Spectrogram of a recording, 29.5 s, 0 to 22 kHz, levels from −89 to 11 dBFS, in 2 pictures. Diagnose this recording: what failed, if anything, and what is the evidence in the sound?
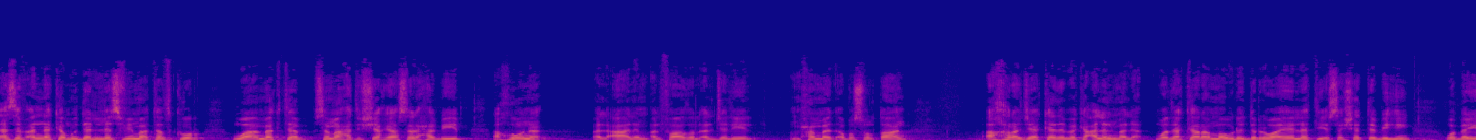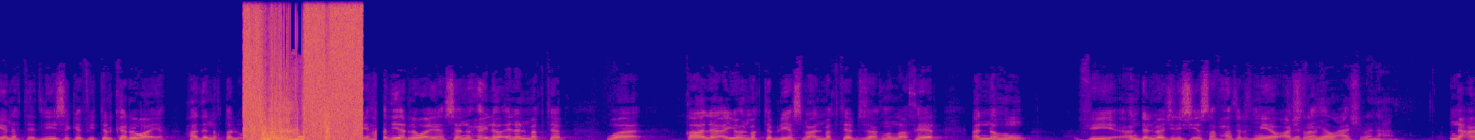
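Samples built from the wrong bytes, a sample-format conversion failure, occur from 17.19 to 18.38 s. There, loud, harsh broadband noise replaces the sound because misassembled bytes turn the rapidly varying low bits into the dominant part of each value.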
